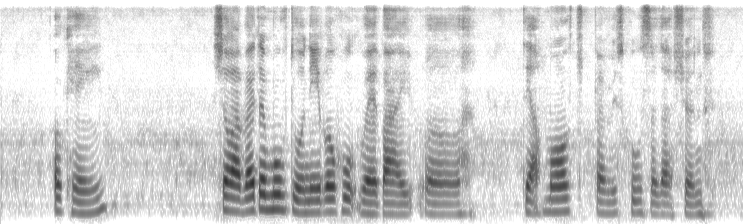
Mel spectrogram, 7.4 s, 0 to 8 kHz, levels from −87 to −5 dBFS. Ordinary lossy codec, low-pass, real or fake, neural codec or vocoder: none; 7.2 kHz; fake; codec, 16 kHz, 4 kbps, X-Codec, HuBERT features, trained on LibriSpeech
